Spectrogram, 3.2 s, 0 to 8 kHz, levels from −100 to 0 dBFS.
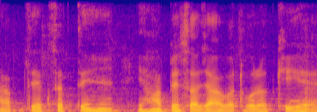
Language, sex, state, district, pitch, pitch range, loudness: Hindi, male, Chandigarh, Chandigarh, 135 Hz, 125-140 Hz, -19 LUFS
